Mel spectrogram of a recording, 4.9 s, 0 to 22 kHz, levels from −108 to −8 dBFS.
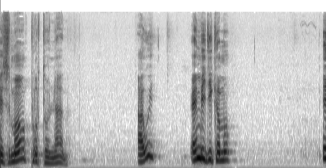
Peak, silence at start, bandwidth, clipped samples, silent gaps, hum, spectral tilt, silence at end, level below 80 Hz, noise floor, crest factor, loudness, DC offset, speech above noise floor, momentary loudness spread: -4 dBFS; 0 s; 16.5 kHz; under 0.1%; none; none; -5 dB/octave; 0 s; -74 dBFS; -69 dBFS; 20 dB; -23 LUFS; under 0.1%; 48 dB; 14 LU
